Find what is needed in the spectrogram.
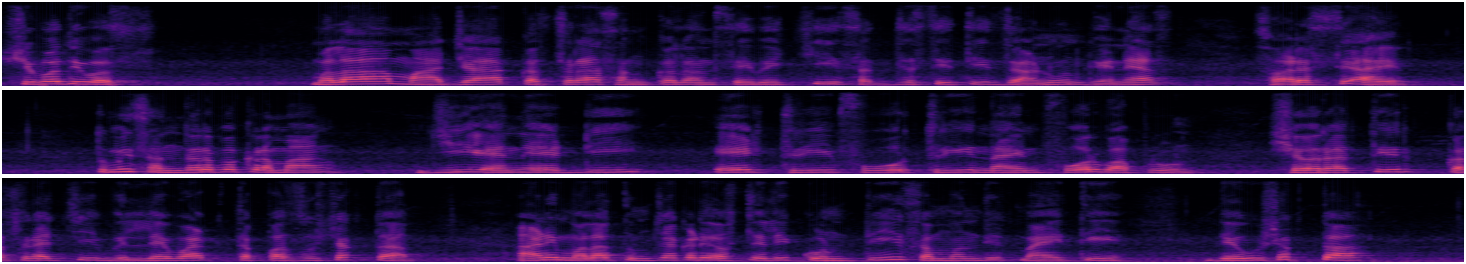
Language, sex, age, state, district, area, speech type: Marathi, male, 60+, Maharashtra, Wardha, urban, read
